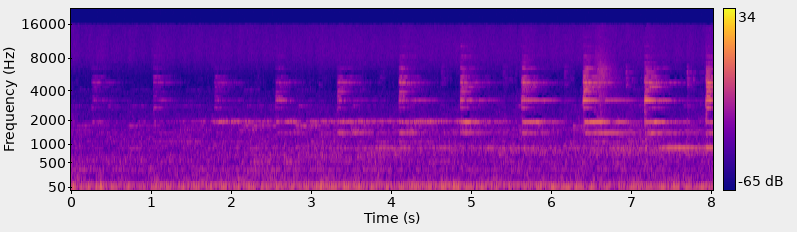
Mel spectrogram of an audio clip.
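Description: Commuter rail train moving slowly into a yard: a steady low rumble, with a ringing struck about every three-quarters of a second that grows louder near the end as the train draws closer.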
